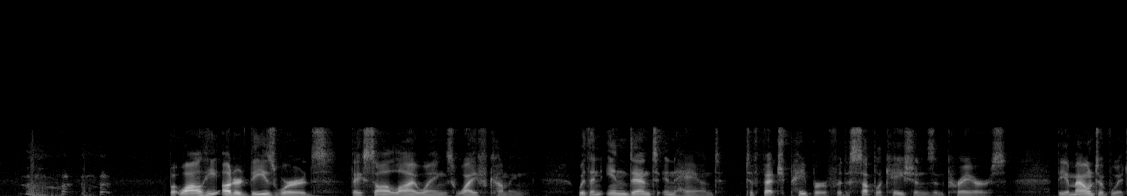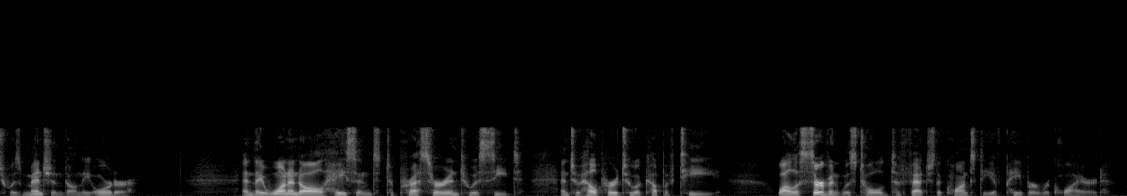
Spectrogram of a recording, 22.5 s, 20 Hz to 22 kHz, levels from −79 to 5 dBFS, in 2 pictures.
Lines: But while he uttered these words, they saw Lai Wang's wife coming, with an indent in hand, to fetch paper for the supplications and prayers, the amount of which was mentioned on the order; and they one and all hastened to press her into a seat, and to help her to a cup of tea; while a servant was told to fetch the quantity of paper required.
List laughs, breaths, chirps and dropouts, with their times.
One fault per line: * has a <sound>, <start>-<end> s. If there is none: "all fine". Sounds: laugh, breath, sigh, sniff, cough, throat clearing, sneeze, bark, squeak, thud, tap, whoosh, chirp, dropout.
* has a cough, 0.2-1.2 s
